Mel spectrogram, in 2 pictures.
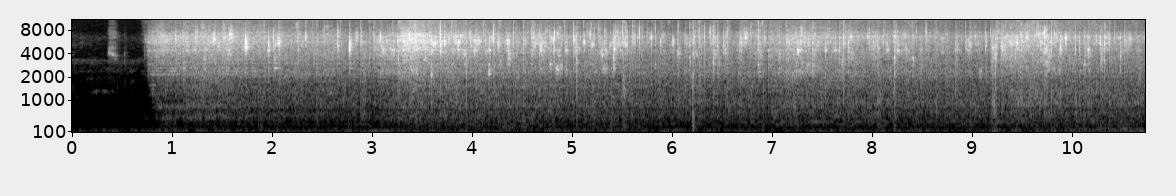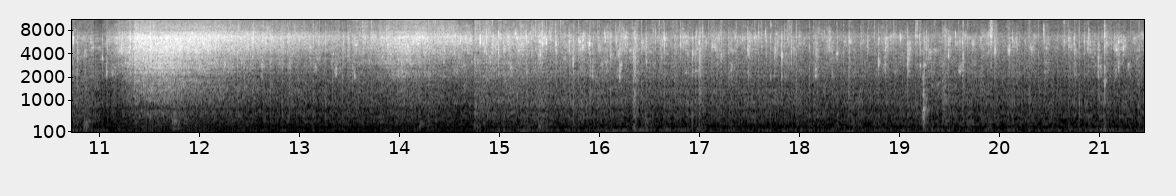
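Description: Marinated chicken pieces going one by one into well-heated oil in a karahi, sizzling loudly as they deep-fry. The sizzle starts under a second in and holds steady, rising in surges as new pieces go in; the loudest surge comes about halfway through.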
